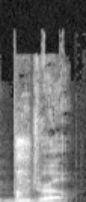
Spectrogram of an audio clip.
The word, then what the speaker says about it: Boudreaux: Well, anyways, speaking of people who don't have back problems and are probably very strong, the former Harland Parker Bordeaux. Bordeaux? How the fuck do you say his name? Help me out here, sir. – Bordeaux? Oh, I'm sorry, Boudreaux. Parker oh, Boudreaux.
